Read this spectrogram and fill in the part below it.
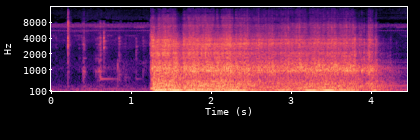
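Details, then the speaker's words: Oliver 1650/1655 tractor after swapping to a new Delco-style distributor: starter churns steadily about three seconds with no firing; cranks but won't start, no spark, points need filing. "Yeah, I don't think it's firing, friends. It's going to be hard to do with all metal tools, but ain't sparking in the places that it needs to."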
